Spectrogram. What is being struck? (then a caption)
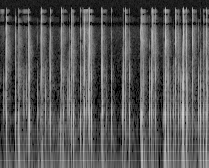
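Smartphone in a plastic case. Long nails tap sharply on a smartphone in a blue heart-shaped plastic case and on its camera bump. About twenty quick, bright clicking taps come in an uneven series, each ending almost instantly.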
